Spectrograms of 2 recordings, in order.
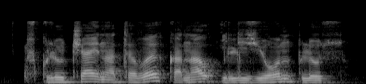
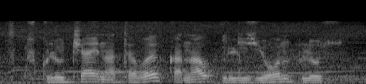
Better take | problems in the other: first | background sound (Car); 11 dB below the speech

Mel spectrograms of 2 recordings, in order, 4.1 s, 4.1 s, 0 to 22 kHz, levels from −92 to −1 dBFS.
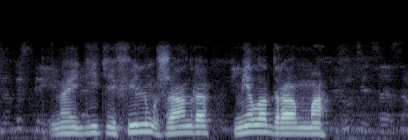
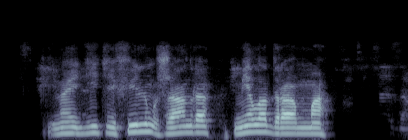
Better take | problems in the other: first | noise reduction (neural mask model Resemble Enhance denoiser)

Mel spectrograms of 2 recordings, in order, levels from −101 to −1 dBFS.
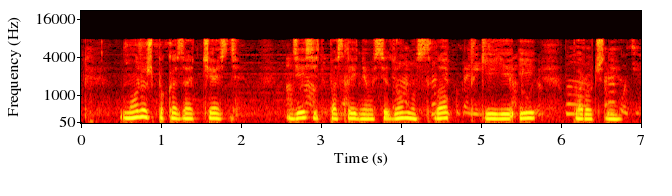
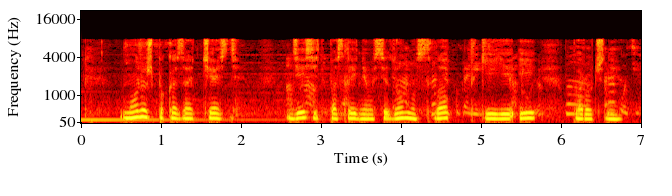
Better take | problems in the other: first | background sound (Keyboard (musical)); 19 dB below the speech

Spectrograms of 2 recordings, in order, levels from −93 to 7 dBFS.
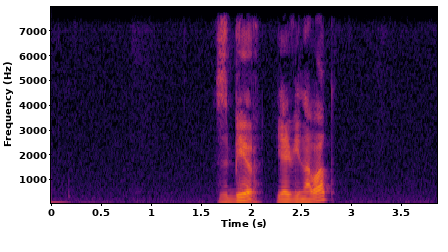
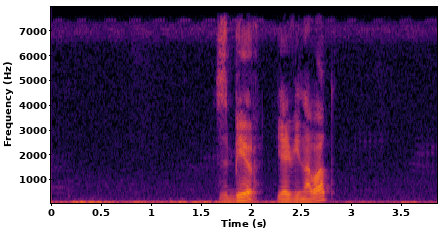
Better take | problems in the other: first | background sound (Frog); 5 dB below the speech

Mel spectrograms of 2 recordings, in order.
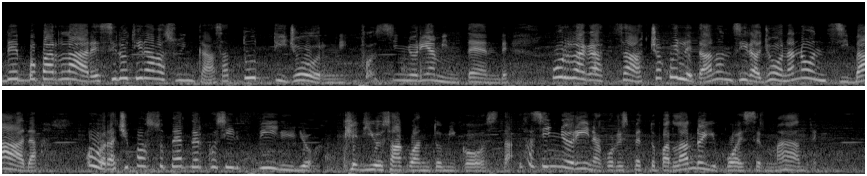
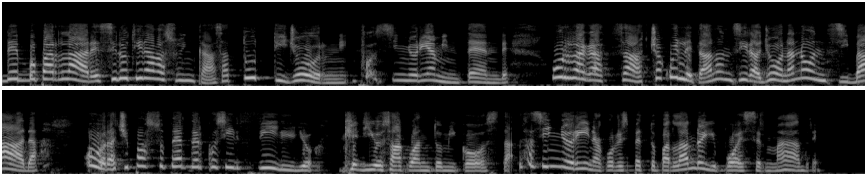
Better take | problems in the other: second | background sound (Wind / Ocean); 13 dB below the speech

